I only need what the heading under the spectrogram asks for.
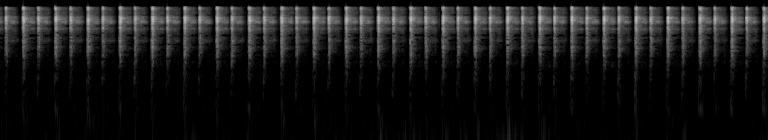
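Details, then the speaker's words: Rebuilt English bar-stock model engine on air after reassembly, with crosshead machined, new crosshead and main bearings, reamed cylinder, new silicone-ringed piston and valve timing set; crisp even puffs about three a second, steady spacing, no knocking, runs smoothly. "what a good sound I like it guys pinch back here to it a little bit really nice well guys she runs but she still needs a base"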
